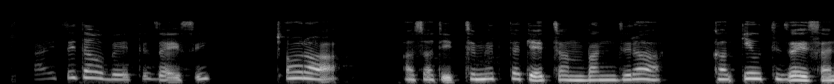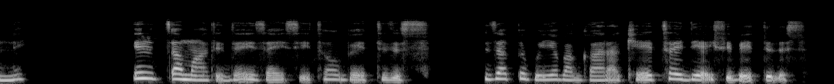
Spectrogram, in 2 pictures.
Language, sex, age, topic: Gamo, male, 25-35, government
